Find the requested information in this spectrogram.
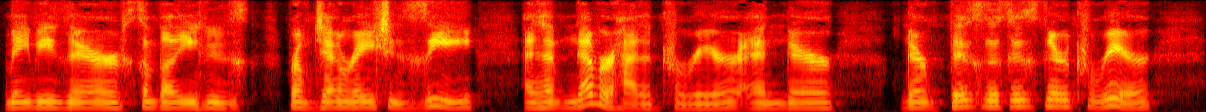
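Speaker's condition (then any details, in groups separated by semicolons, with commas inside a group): Cleft lip and palate, Opitz G/BBB syndrome; earlier low confidence speaking and presenting, improved with podcast practice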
